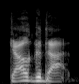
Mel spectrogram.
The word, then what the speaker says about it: Gal Gadot: Gal Gadot.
